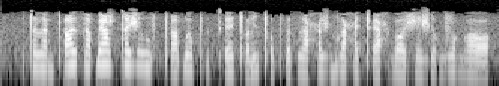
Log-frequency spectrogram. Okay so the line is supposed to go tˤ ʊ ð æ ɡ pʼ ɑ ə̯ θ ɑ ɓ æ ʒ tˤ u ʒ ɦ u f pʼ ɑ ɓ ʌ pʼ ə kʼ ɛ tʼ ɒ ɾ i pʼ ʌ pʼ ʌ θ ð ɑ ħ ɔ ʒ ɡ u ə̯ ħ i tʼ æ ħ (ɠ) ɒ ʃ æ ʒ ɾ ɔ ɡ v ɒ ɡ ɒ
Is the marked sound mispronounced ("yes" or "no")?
no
